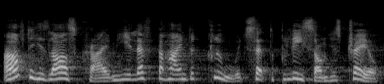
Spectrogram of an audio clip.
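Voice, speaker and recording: A composed waxworks manager who talks of murderers with precise, brisk relish. Her voice is slightly husky and lively in pitch. The sound is a muffled old radio recording. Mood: cool.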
